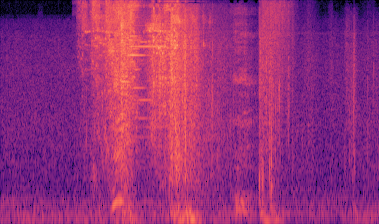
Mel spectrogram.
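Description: Loud whooshing thuds burst out as a warrior leaps and lands.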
